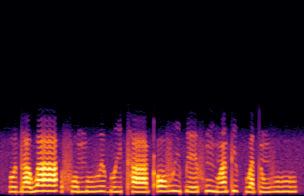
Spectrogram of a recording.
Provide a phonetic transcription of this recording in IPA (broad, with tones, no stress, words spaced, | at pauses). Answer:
ʊ˨ da˨wa˦ | fo˨mu˨ βɪ˦˨ɡʷiː˨ tʰaː˨kʼɔ˦ vi˦˨ɓeː˨fũ˦ɡʷã˨˦ ti˦kʷa˨tũ˨ vuː˦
